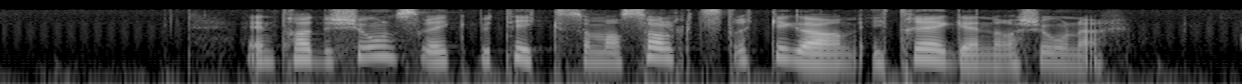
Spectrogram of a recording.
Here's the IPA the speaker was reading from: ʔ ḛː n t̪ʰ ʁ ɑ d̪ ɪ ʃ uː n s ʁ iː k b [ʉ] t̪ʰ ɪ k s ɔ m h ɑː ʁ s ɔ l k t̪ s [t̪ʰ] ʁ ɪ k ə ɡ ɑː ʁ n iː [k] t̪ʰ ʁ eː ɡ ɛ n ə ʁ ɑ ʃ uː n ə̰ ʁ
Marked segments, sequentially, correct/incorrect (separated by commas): correct, incorrect, incorrect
